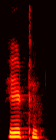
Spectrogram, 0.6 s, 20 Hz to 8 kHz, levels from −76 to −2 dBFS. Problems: none marked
